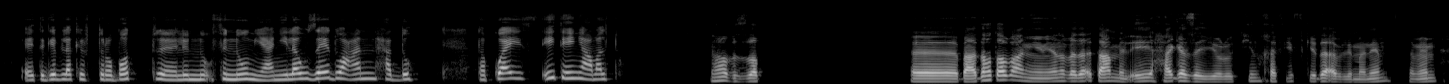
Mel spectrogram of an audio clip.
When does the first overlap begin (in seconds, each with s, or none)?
none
